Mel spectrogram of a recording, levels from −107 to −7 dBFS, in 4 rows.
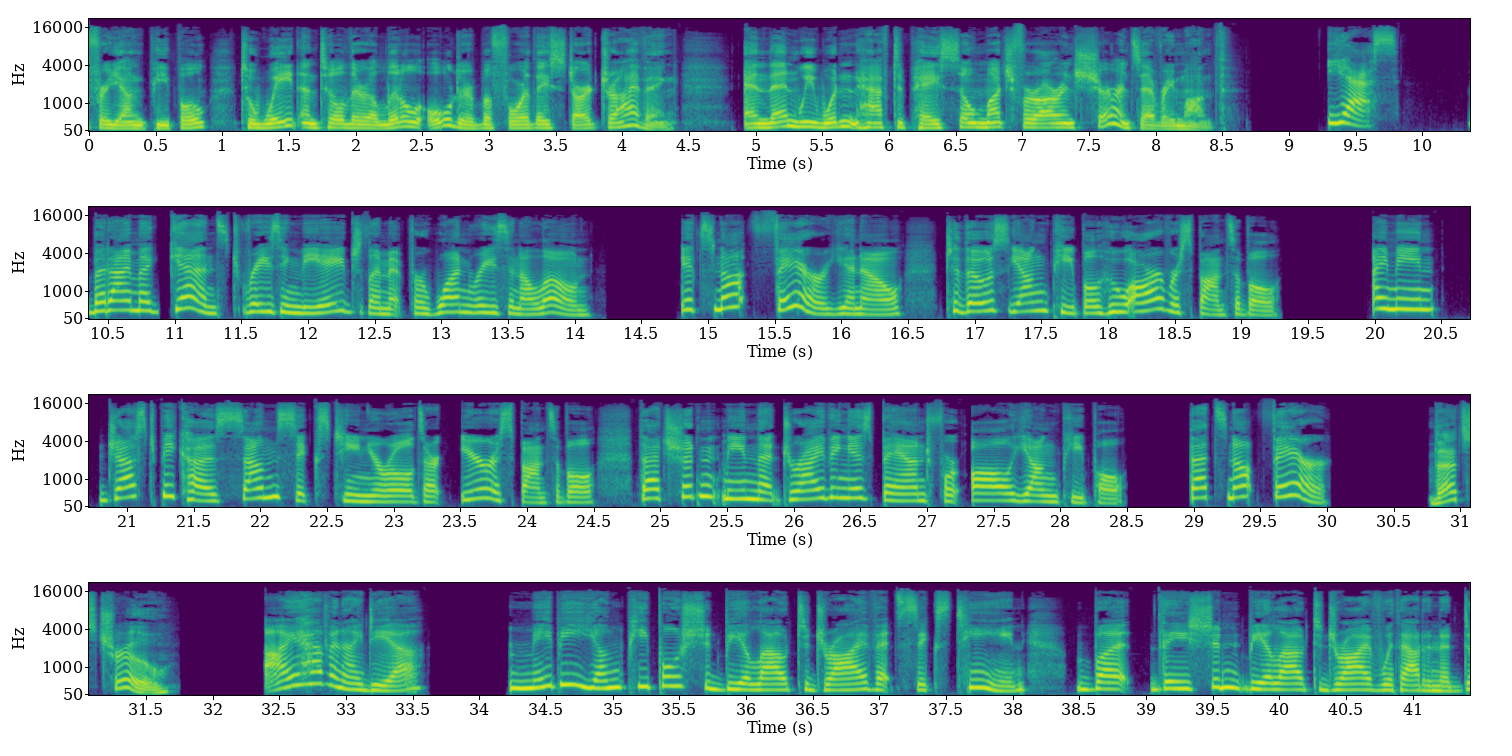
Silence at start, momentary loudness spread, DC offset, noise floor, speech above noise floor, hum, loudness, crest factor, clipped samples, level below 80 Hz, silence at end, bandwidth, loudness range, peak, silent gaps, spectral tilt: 0 s; 7 LU; under 0.1%; -82 dBFS; 63 dB; none; -19 LUFS; 16 dB; under 0.1%; -62 dBFS; 0 s; 17.5 kHz; 3 LU; -2 dBFS; 8.71-9.22 s, 10.89-10.95 s, 14.23-14.76 s, 19.31-19.94 s, 28.50-28.97 s, 30.03-30.76 s, 31.76-32.38 s, 33.63-34.20 s; -4.5 dB/octave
